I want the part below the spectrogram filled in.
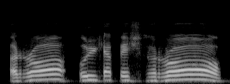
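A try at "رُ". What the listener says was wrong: র নয়, রু।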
